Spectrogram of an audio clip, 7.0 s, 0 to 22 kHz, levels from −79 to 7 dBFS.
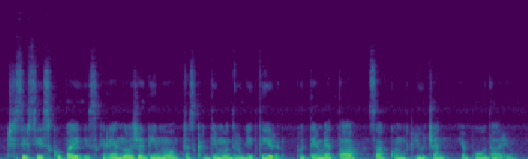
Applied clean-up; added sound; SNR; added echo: none; none; none; reverberation time 0.3 s.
